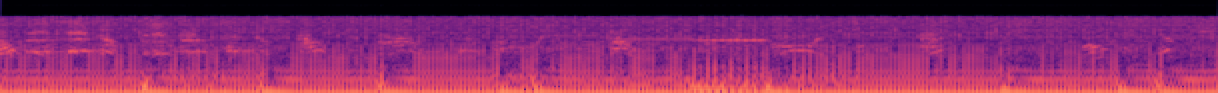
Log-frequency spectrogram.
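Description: Car stereo playing loud, bass-heavy music through trunk-mounted Alpine Type-R subwoofers, the deep bass dominating the sound.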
